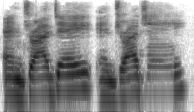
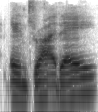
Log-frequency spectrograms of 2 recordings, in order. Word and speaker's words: Andrade: I also want to shout out Rebecca Andrade. I think that's how they say it in Brazil, but it's spelled like Andrade, whatever.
